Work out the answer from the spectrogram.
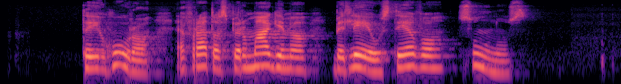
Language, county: Lithuanian, Šiauliai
